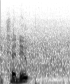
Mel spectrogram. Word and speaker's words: Knoop: As Bobby Knoop strikes out. The K in Knoop is silent, but it does stand for strikeout.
